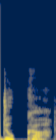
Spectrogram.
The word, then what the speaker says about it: dukkha: The word is dooka. Say it like duka.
